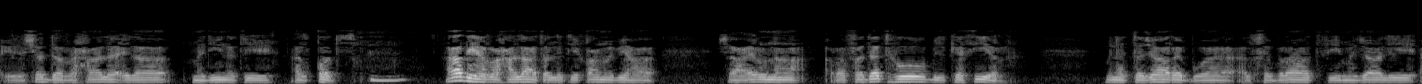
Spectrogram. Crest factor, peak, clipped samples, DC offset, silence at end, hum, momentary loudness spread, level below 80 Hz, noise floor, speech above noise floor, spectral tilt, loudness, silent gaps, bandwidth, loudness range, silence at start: 24 dB; -2 dBFS; under 0.1%; under 0.1%; 0.05 s; none; 13 LU; -56 dBFS; -57 dBFS; 33 dB; -11.5 dB/octave; -25 LUFS; none; 5.2 kHz; 4 LU; 0 s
